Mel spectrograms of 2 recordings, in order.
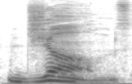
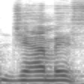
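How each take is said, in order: First: The name is said as one syllable. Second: The name is said as two syllables. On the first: The speaker calls it right. "it's pronounced Jarms" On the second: The speaker calls it wrong. "not not Jamis"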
